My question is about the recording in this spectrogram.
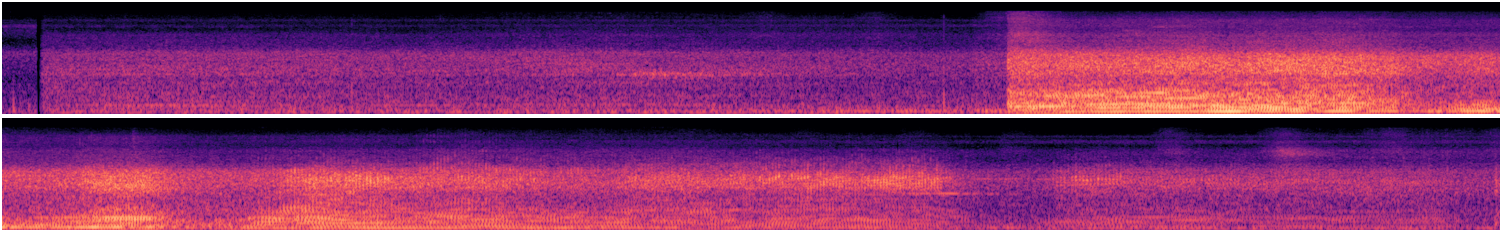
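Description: Motorbike engine running close by. It starts abruptly about five seconds in and runs loud with shifting pitch until near the end, over a steady background hiss.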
